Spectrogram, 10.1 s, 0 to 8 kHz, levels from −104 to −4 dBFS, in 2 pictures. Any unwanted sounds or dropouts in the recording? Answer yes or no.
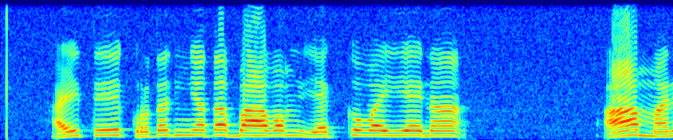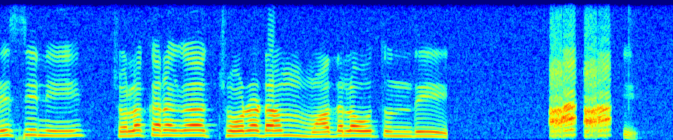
yes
